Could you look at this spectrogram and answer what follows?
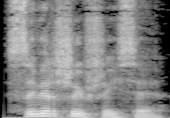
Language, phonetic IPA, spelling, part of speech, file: Russian, [səvʲɪrˈʂɨfʂɨjsʲə], совершившийся, verb, Ru-совершившийся.ogg
- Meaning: past active perfective participle of соверши́ться (soveršítʹsja)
